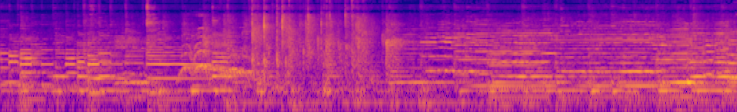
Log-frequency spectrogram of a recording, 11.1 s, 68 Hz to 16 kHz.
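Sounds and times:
acoustic folk band: 0.0s - 11.0s
percussive strumming: 0.0s - 11.0s.

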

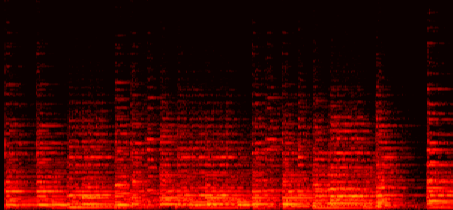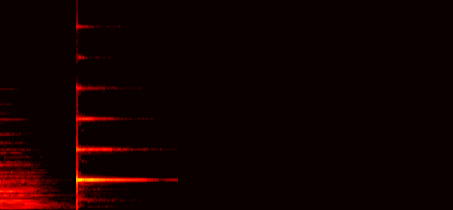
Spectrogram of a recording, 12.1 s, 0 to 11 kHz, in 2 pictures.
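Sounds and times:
mandolin melody: 0.1s - 6.8s.

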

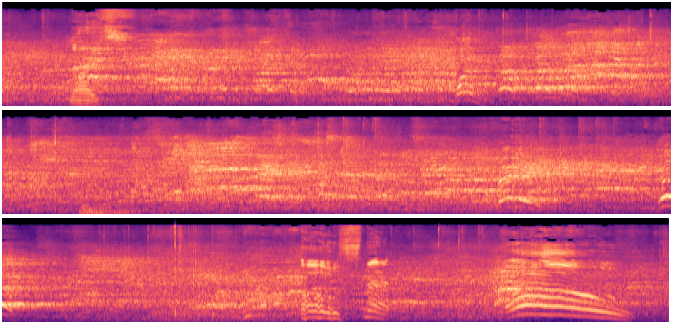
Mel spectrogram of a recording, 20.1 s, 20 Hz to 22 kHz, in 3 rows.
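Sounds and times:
children chattering: 5.5s - 18.4s.

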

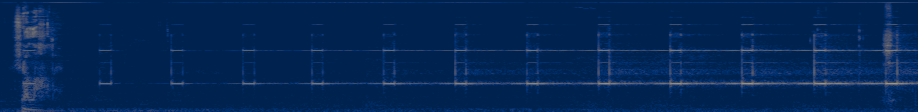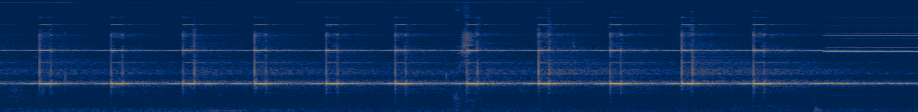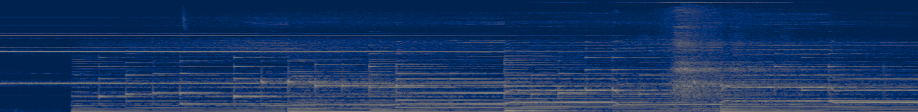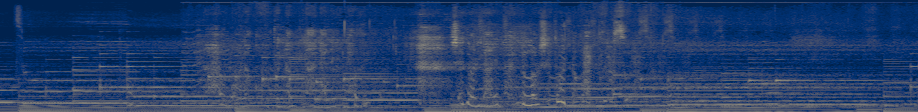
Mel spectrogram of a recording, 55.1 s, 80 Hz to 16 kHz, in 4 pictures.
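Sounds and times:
heart monitor continuous tone: 1.4s - 29.0s
heart monitor beeping: 1.4s - 31.2s.

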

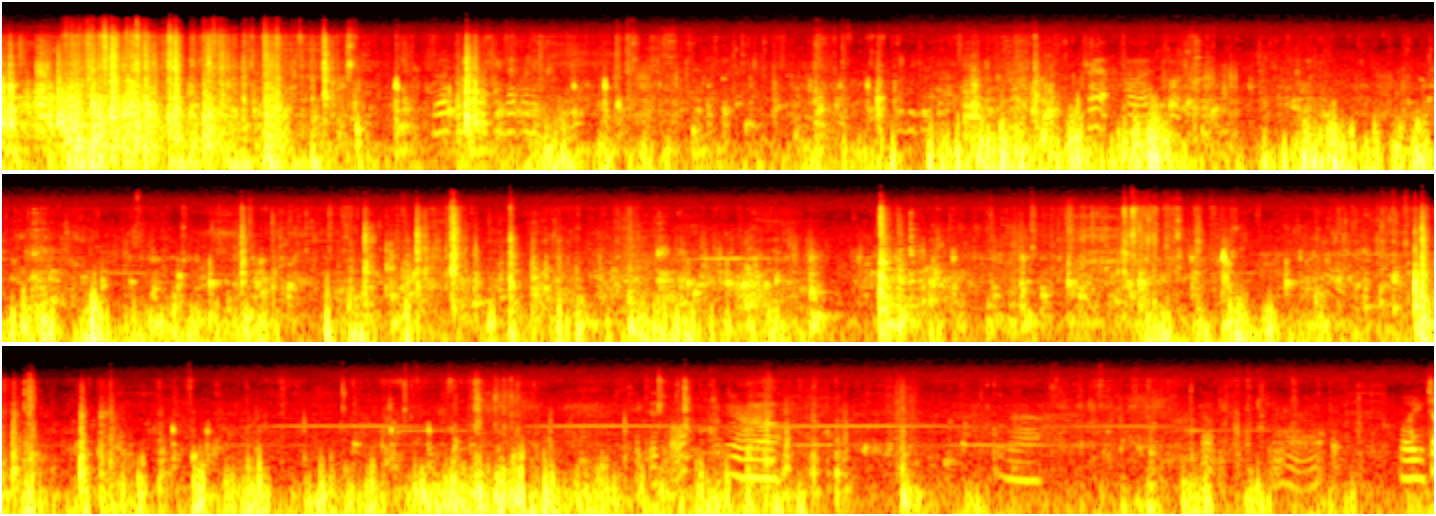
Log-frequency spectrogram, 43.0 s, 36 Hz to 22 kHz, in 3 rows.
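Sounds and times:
knocks and clatter on deck: 0.0s - 5.0s, 28.3s - 30.4s
water against boat hull: 0.0s - 42.9s
wind rumbling on microphone: 0.0s - 42.9s
faint high tone: 31.1s - 41.8s.

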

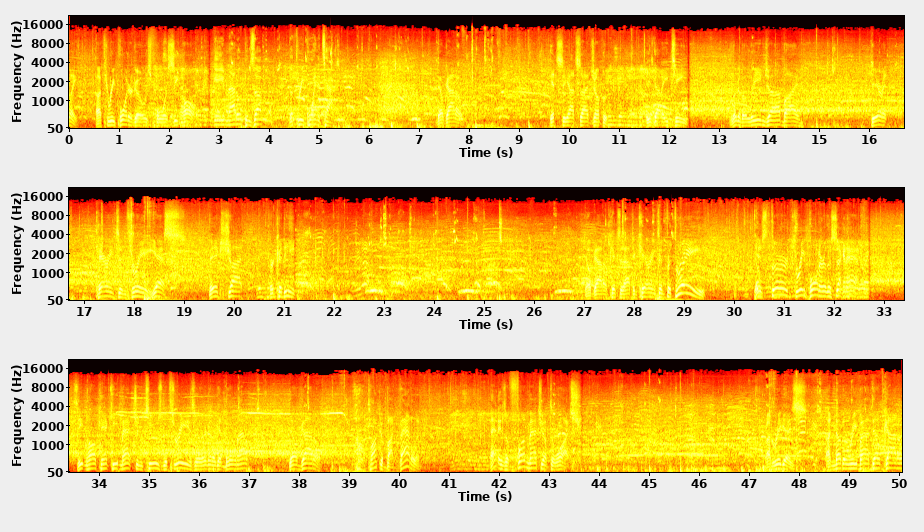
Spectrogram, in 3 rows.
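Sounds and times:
crowd murmur and voices: 0.0s - 50.0s
basketball bouncing on hardwood: 43.8s - 47.5s.

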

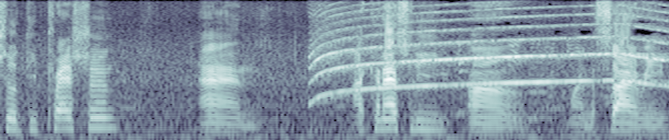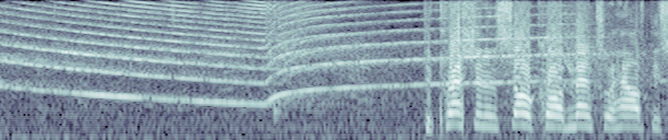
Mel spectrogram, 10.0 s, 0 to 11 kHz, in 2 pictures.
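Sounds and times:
emergency siren wailing: 2.3s - 9.7s.

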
